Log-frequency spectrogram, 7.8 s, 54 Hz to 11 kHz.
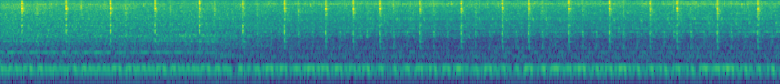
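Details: Ford 351 Cleveland V8: sharp, fairly regular taps about four a second over a lumpy idle; owner suspects engine knock, source unconfirmed.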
